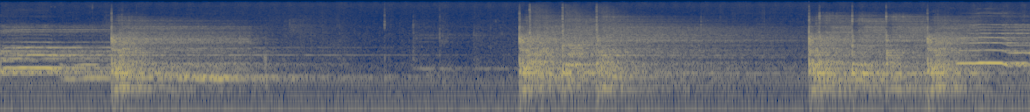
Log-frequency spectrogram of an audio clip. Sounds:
music

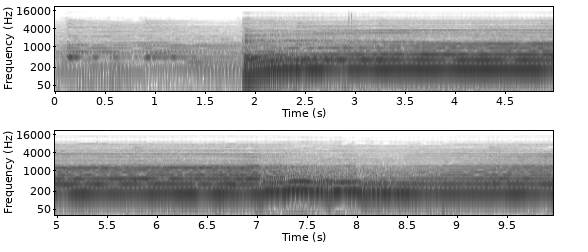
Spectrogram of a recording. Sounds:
music
sitar

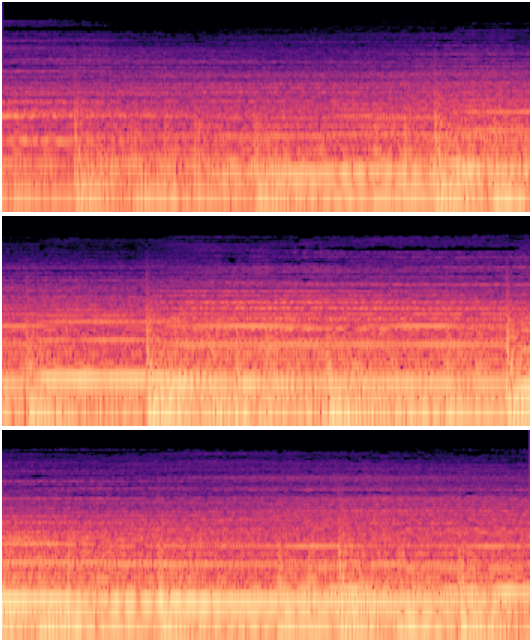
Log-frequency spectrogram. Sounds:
music

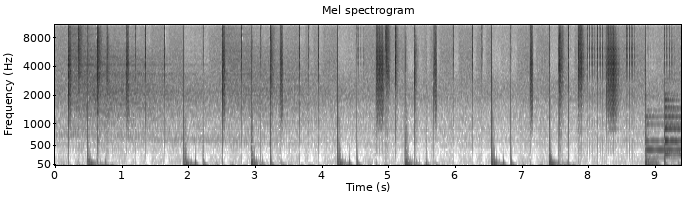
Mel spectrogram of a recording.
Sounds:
music
electronica

